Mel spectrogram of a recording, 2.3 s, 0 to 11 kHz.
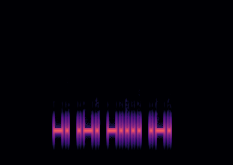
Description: Morse code, heard as a keyed tone, about 40 wpm, 700 Hz. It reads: NR6R
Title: USA Call Signs - 4 Characters - 40wpm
